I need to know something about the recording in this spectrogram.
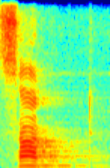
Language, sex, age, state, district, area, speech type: Sanskrit, male, 30-45, West Bengal, Murshidabad, rural, read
